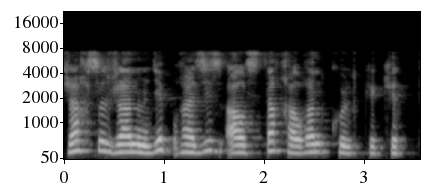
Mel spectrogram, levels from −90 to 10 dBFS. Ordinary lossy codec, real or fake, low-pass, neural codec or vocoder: none; real; 7.2 kHz; none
